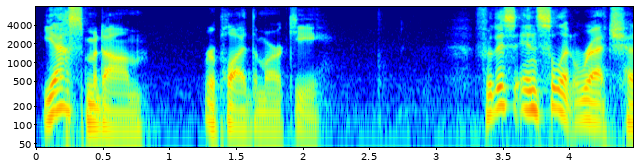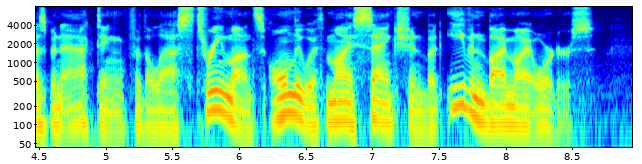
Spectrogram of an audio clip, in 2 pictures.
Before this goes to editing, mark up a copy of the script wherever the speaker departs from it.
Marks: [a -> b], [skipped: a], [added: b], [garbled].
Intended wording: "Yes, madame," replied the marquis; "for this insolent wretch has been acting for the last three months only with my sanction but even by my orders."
"Yes, madame," replied the marquis; "for this insolent wretch has been acting for the last three months only with my sanction but even by my orders."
